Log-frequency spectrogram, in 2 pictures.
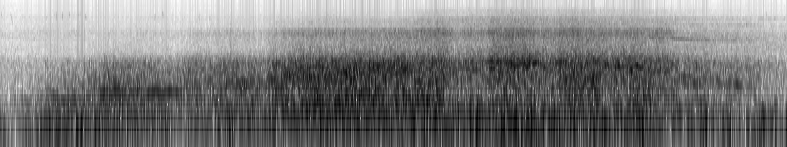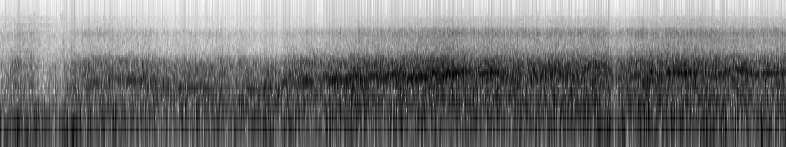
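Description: Wind rushes and buffets against a microphone in flight.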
